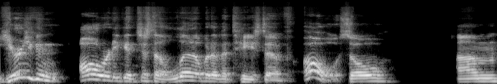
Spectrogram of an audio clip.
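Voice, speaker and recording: A man with an American accent speaks in a fairly high pitch with vocal fry. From US, Colorado. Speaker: commentator. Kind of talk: casual commentary. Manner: hesitant, many fillers.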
